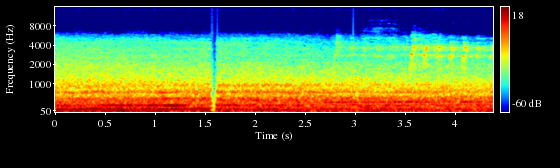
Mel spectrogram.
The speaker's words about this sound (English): I love all the noise of the traffic because it makes me slow down and take a breath.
